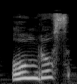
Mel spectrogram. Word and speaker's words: Omero: Omero, in greco antico, Omros, pronuncia Omros, 8° avanti Cristo, è stato un cantore greco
